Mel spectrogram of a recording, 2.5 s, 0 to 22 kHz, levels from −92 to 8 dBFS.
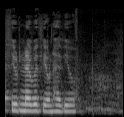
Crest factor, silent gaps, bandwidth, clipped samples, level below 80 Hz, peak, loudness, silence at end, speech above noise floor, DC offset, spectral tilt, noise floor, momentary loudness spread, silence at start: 18 dB; none; 16 kHz; under 0.1%; -90 dBFS; -16 dBFS; -32 LUFS; 0.05 s; 24 dB; under 0.1%; -5.5 dB/octave; -55 dBFS; 12 LU; 0.1 s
